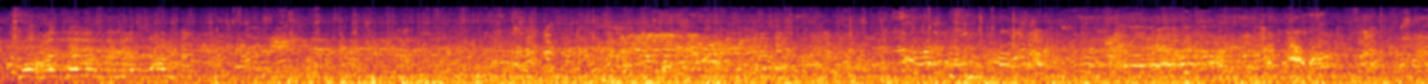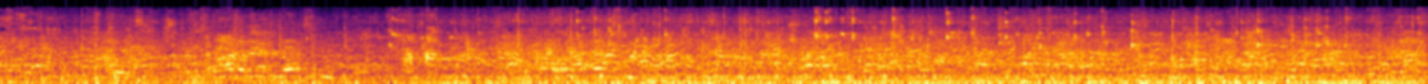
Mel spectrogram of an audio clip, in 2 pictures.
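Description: A large crowd of children chatters and calls out in a big echoing hall.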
